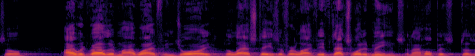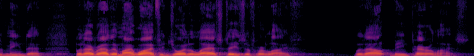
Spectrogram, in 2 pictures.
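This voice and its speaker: A man's voice: medium pitch, moderate pace, gravelly, warm tone. A man in his sixties preaching a sermon, moving between conversational talk and emphatic exhortation, repeating phrases for emphasis. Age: 60s. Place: large reverberant room, preaching to a congregation. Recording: reverberant hall sound.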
